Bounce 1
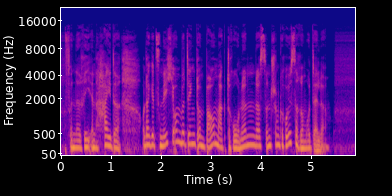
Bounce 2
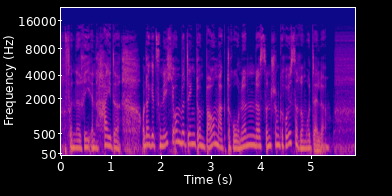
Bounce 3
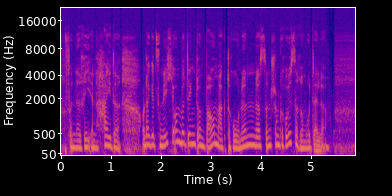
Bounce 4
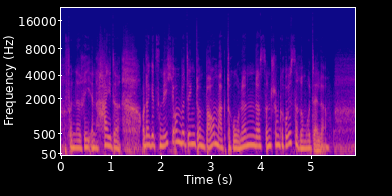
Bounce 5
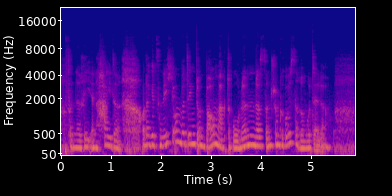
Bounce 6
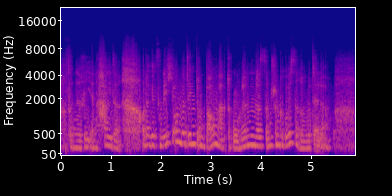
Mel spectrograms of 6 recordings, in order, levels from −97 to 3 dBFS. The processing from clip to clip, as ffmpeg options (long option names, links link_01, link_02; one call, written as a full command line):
ffmpeg -i in.wav -filter_complex "[0:a]acrossover=split=2000|4800[link_01][link_02][link_03];[link_01]acompressor=threshold=-41dB:ratio=4[link_04];[link_02]acompressor=threshold=-58dB:ratio=4[link_05];[link_03]acompressor=threshold=-49dB:ratio=4[link_06];[link_04][link_05][link_06]amix=inputs=3:normalize=0,volume=3dB" out.wav
ffmpeg -i in.wav -filter_complex "[0:a]asplit=2[link_01][link_02];[link_02]asoftclip=type=tanh:threshold=-39.5dB,volume=-5dB[link_03];[link_01][link_03]amix=inputs=2:normalize=0,acrusher=bits=9:mix=0:aa=0.000001,volume=1.5dB" out.wav
ffmpeg -i in.wav -af "adynamicsmooth=sensitivity=3:basefreq=1900,volume=2dB" out.wav
ffmpeg -i in.wav -filter_complex "[0:a]alimiter=level_in=6dB:limit=-24dB:level=0:latency=1:release=440,volume=-6dB,asplit=2[link_01][link_02];[link_02]aecho=0:1:33|63:0.422|0.211[link_03];[link_01][link_03]amix=inputs=2:normalize=0,volume=-1.5dB" out.wav
ffmpeg -i in.wav -af "alimiter=level_in=9.5dB:limit=-24dB:level=0:latency=1:release=125,volume=-9.5dB,aeval=exprs='0.0224*(cos(1*acos(clip(val(0)/0.0224,-1,1)))-cos(1*PI/2))+0.00178*(cos(8*acos(clip(val(0)/0.0224,-1,1)))-cos(8*PI/2))':channel_layout=same,highpass=310,lowpass=5900,volume=7dB" out.wav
